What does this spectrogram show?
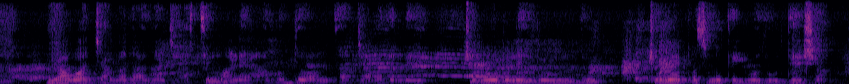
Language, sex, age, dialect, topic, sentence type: Kannada, male, 31-35, Central, agriculture, statement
